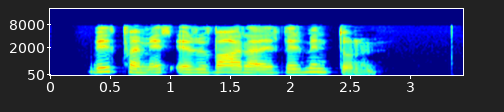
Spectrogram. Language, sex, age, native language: Icelandic, female, 50-59, Icelandic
